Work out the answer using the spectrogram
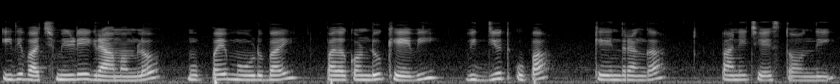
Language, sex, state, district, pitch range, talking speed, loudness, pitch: Telugu, female, Telangana, Mahabubabad, 210-240 Hz, 85 wpm, -18 LUFS, 220 Hz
